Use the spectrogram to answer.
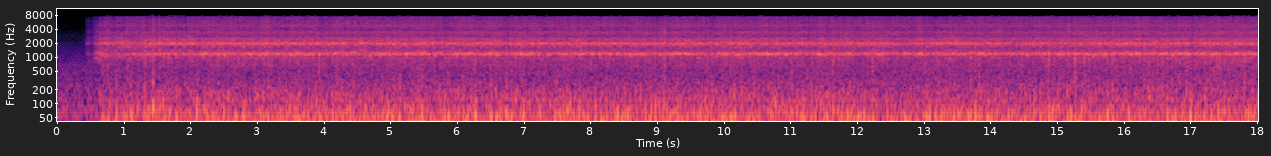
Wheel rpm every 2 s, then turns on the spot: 90, 160, 170, 160, 160, 160, 160, 160, 160.
none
